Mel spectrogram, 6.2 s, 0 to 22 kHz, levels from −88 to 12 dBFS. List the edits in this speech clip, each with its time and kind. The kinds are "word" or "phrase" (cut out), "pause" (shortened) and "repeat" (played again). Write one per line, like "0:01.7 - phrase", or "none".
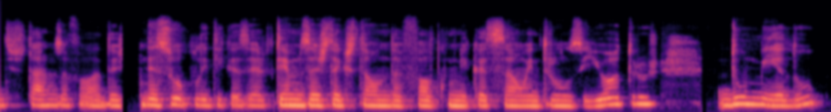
0:00.9 - word
0:02.1 - word
0:03.3 - word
